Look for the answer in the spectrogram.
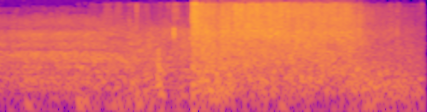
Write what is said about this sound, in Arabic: بنشوف سحابة مهولة هالمرة متلفزة بالألوان بعد انفجار مدوي في مرفأ بيروت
